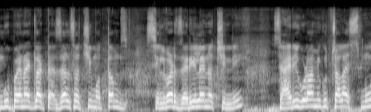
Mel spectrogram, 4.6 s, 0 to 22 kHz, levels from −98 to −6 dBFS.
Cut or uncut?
uncut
